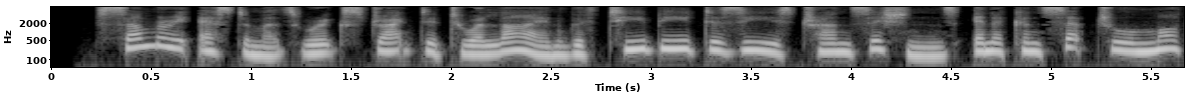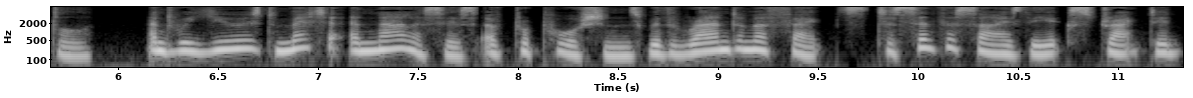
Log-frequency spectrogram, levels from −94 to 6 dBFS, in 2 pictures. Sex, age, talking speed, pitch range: female, 50-69, 145 wpm, 160-215 Hz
